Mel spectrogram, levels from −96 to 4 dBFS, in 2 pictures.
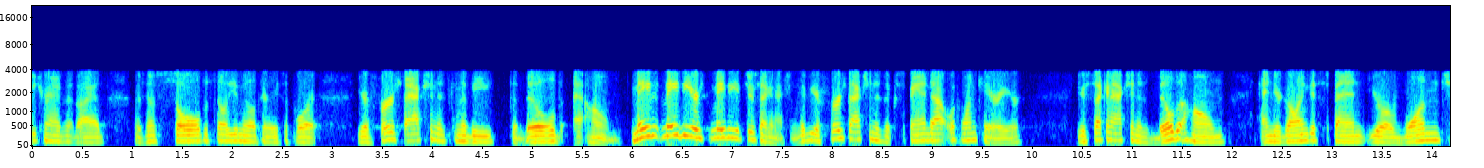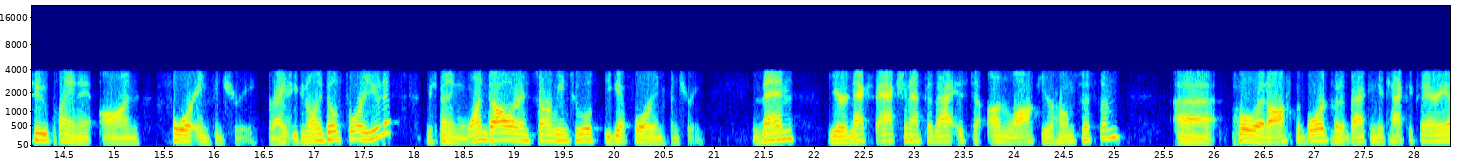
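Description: All the way through, the speech shows tandem speech coding: it sounds like three speech codecs in a row, each recoding the last one's damage. It's rough, noisy, muffled and warbly, with nothing above 3.8 kHz.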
